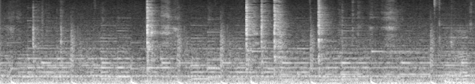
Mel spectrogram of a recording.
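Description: A metal spoon clinking and scraping against a frying pan several times as butter sauce is spooned around, over background music with a beat.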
